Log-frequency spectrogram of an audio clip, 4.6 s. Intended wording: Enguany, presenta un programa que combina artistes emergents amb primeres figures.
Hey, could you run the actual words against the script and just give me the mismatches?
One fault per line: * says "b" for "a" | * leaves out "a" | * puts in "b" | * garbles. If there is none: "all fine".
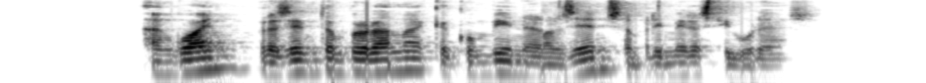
* leaves out "artistes"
